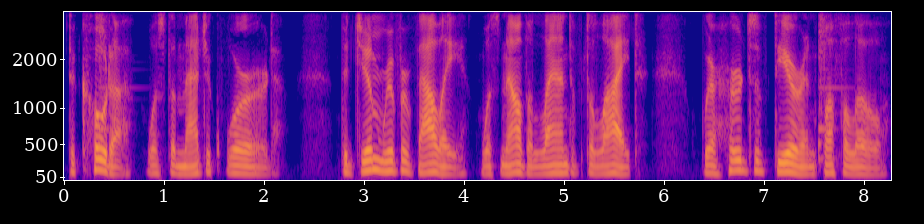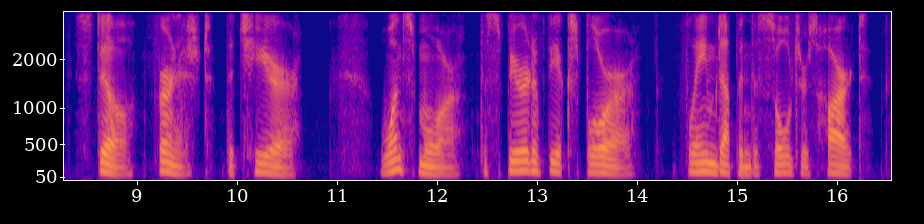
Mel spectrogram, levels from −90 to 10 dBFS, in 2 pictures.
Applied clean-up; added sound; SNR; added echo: none; Snare drum; 20 dB; none.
